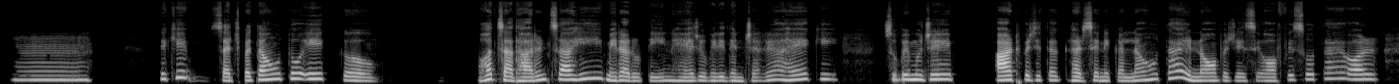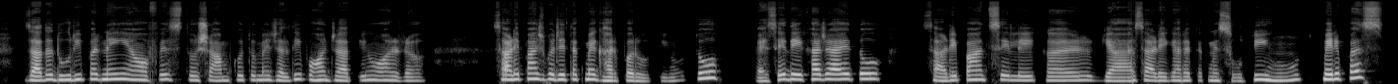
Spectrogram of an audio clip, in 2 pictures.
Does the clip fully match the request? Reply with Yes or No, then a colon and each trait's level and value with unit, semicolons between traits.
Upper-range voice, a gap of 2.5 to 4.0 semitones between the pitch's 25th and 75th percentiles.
No: high, 205 Hz; average, 4.6 semitones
